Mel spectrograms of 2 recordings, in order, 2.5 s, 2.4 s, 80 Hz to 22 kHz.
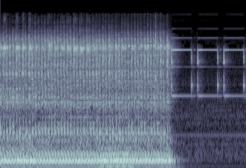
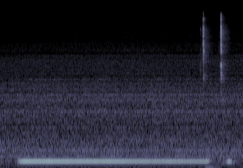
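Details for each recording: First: Biqu B1 3D printer homing X axis: loud buzzing, grinding rattle as the stepper skips steps with the carriage jammed against the end, then stops abruptly; cause was a bad X endstop not triggering, fixed by soldering on a new endstop. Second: Biqu B1 Bowden 3D printer homing normally with no probe: a steady stepper hum for about two seconds, two sharp clicks against the endstop, then a brief back-off hum. The printer came in with a bad X axis endstop.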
